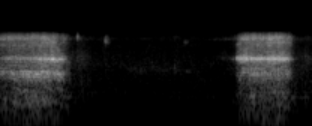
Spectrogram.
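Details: Old men snoring every night, keeping the listener awake: two loud, harsh, rasping snores on inhaling, about three seconds apart with silence between; heavy snoring in sleep.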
